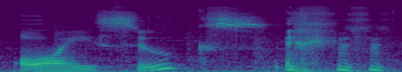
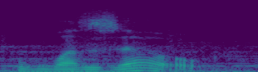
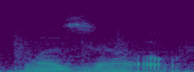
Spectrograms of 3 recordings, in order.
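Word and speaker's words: oiseau: Like if I wanted to pronounce that like an American, I'd say Oi Sooks, but I know better than that. Wazo. Oh. Wazo.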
